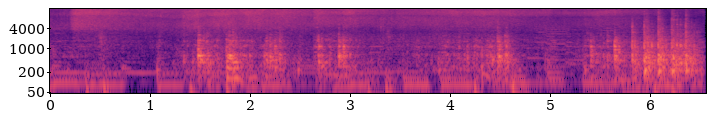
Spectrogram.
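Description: Shallots sizzling in butter and oil in a pan, a steady frying hiss with repeated scraping stirs and clinks of a utensil, close up; one brief word is spoken.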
